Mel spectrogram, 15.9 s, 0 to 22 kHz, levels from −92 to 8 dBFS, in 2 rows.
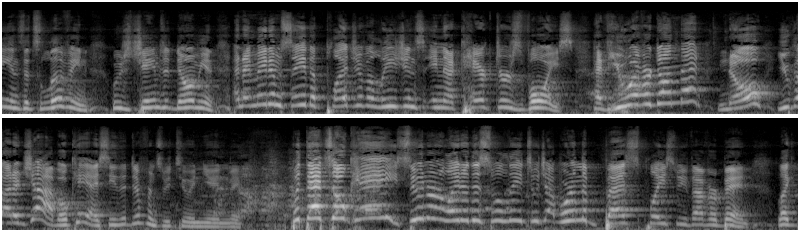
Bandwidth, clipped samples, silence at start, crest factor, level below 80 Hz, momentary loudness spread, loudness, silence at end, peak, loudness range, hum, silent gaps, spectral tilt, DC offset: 16 kHz; under 0.1%; 0 s; 24 dB; -48 dBFS; 12 LU; -26 LUFS; 0 s; -2 dBFS; 6 LU; none; none; -3.5 dB/octave; under 0.1%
